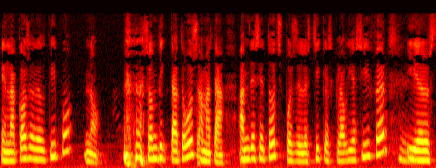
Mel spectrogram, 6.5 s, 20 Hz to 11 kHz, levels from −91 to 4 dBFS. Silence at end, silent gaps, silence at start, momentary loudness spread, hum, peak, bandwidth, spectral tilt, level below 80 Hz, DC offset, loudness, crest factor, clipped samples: 0 s; none; 0 s; 7 LU; none; -8 dBFS; 8.4 kHz; -8 dB/octave; -56 dBFS; 0.2%; -23 LUFS; 14 dB; under 0.1%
